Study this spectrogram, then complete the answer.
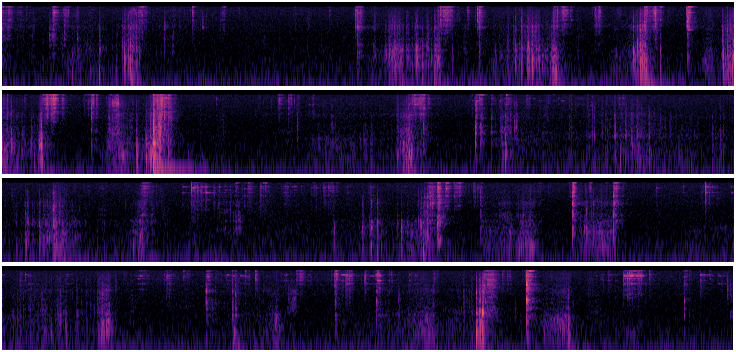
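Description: Bracelets jingle softly on a wrist.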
